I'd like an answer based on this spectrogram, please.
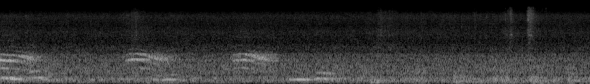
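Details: A Japanese macaque at Higashiyama Zoo, filmed around December 2020 while drowsily nodding off, gives short, arched, tonal calls about once a second over a steady background hiss.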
